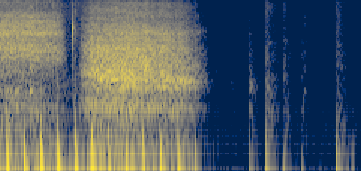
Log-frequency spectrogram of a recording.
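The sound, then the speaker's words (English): One long, deep breath taken during an Emotional Freedom Technique session, a sustained breathy rush lasting almost three seconds. Quiet follows, broken by a few faint soft clicks. “Big deep breath.”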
